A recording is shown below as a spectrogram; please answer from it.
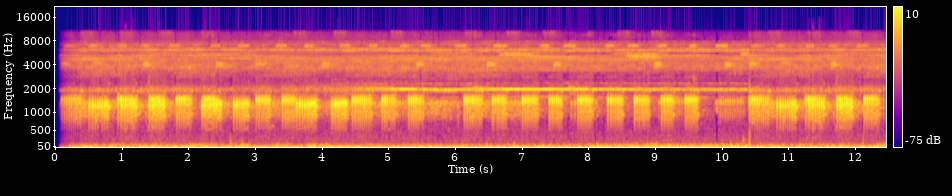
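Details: In the Atlantic forest at Una, Bahia, Brazil, in February 2004, a frog gives short, rasping croaks in quick, steady succession, with a thin insect hum behind.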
